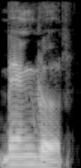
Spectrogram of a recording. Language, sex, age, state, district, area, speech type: Sanskrit, male, 18-30, Karnataka, Chikkamagaluru, urban, spontaneous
